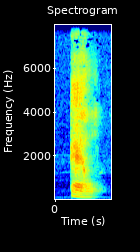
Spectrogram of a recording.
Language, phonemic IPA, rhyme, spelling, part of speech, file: Dutch, /ɛi̯l/, -ɛi̯l, ijl, adjective / verb / noun, Nl-ijl.ogg
- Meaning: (adjective) 1. rarefied (of a gas etc.), not dense 2. skinny, lacking fat 3. empty; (verb) inflection of ijlen (“speak deliriously”): first-person singular present indicative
